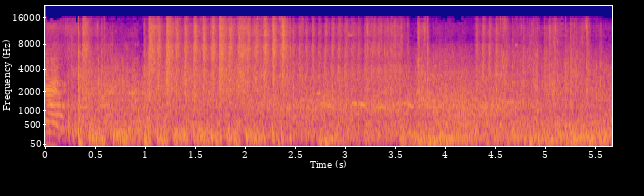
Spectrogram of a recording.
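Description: An assault rifle fires rapid bursts.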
